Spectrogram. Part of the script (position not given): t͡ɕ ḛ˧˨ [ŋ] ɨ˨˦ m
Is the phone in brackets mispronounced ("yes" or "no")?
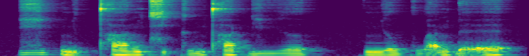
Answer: yes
